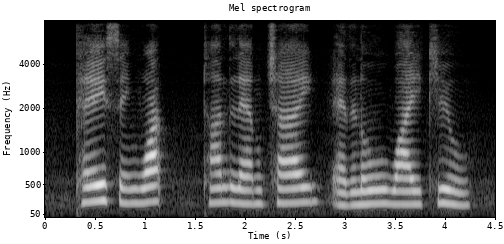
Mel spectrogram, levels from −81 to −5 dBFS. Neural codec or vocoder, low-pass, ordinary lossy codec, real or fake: codec, 16 kHz, 0.5 kbps, FunCodec, trained on LibriTTS, 25 frames a second; none; none; fake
